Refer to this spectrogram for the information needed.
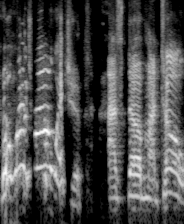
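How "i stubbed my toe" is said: fake sick voice, slower. Acting out a phone call to say you can't come in, fake sick voice. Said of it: "why you sound like that?".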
